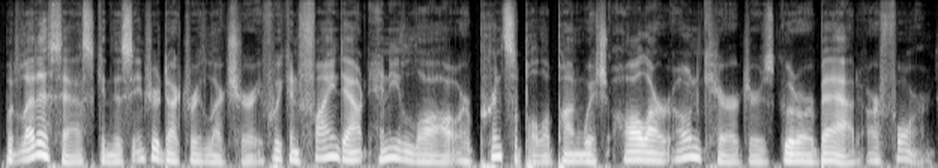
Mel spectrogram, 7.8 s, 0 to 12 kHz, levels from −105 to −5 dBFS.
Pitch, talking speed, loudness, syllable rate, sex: 105 Hz, 215 wpm, -19 LUFS, 5.5 syllables/s, male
